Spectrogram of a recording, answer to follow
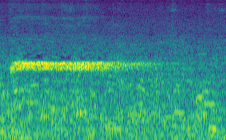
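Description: A referee's whistle blown in one long, steady, high blast lasting about a second and a half, over background chatter.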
